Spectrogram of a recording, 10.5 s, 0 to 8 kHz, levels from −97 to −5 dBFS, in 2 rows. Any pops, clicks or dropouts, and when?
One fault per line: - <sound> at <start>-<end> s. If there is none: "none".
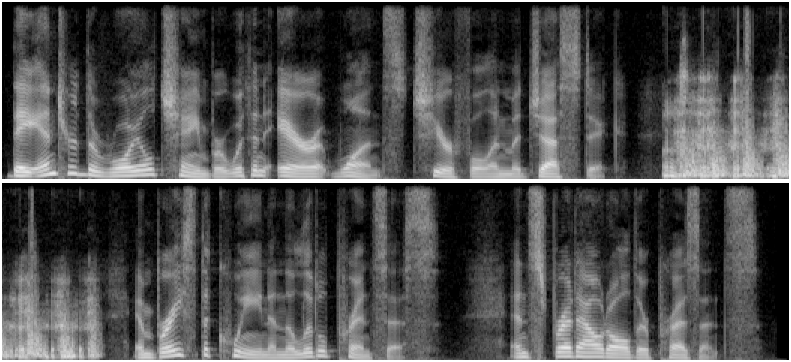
- laugh at 4.4-5.9 s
